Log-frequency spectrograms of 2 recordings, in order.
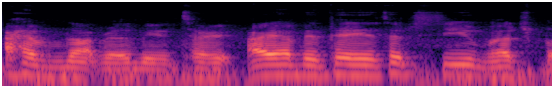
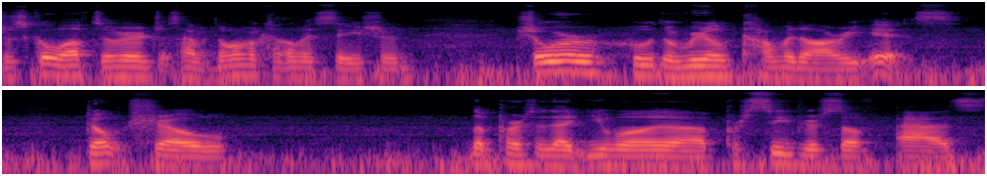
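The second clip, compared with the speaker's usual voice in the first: plain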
